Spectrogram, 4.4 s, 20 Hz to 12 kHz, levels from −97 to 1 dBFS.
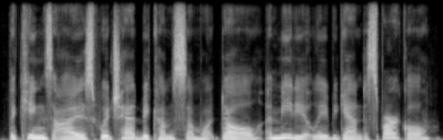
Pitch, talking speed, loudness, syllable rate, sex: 200 Hz, 160 wpm, -16 LUFS, 5.4 syllables/s, female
